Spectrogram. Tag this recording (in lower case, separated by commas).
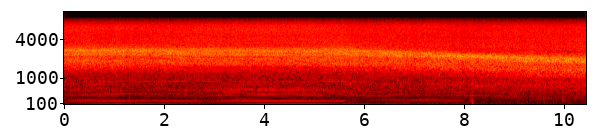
power tool, inside a small room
